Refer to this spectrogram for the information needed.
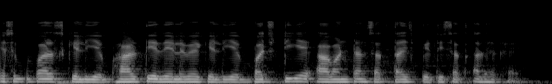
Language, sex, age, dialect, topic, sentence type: Hindi, male, 25-30, Awadhi Bundeli, banking, statement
